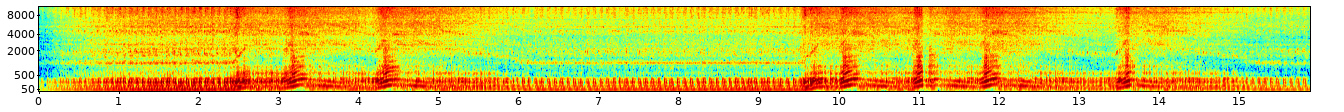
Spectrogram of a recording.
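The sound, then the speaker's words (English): Motorcycle engine revving with its exhaust uncorked and the dB killer removed. A steady low idle is broken by two clusters of sharp revs, each jumping up in pitch and falling back, loud and with no talk. “now I got to hear it without the DB killer. So then we uncorked it. And then of course brought it around to the front of the house so everybody can hear it.”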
